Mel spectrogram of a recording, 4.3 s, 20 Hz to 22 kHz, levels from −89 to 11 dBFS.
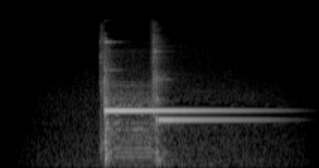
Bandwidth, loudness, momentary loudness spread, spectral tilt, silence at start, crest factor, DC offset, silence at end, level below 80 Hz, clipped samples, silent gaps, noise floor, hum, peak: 12.5 kHz; -24 LUFS; 21 LU; -1 dB/octave; 1.35 s; 18 dB; under 0.1%; 0.75 s; -82 dBFS; under 0.1%; none; -75 dBFS; none; -12 dBFS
